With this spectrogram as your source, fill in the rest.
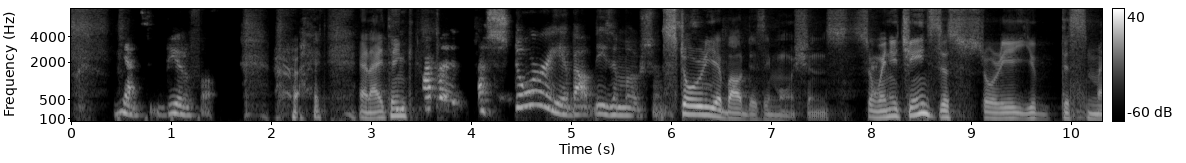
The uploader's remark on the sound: Live group coaching via Zoom.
